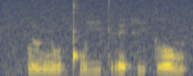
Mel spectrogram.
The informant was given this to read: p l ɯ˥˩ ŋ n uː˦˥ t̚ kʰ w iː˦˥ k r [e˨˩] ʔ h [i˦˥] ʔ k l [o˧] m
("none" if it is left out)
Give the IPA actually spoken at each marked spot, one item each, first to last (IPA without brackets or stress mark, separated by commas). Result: e˨˩, i˨˩, o˦˥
